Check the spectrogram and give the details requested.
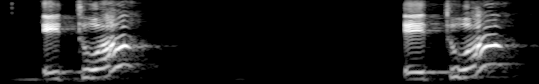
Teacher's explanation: in French it's the o i o and so it's etwa notice that the ET there's no T sound it's an a sound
